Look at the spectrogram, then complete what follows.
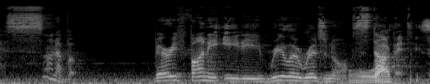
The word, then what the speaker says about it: EDI: why are you named Edie Edie is the phonetic pronunciation of EDI that is an acronym for enhanced defense intelligence how are you getting along with Joker mr.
